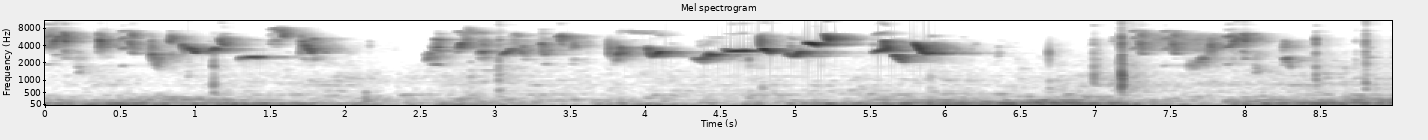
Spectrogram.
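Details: Red-backed shrike in Artomaña near Orduña, Bizkaia, northern Spain, 2025: bursts of quick, varied high chirps and twittering phrases separated by short pauses, over a soft low background hum.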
